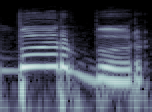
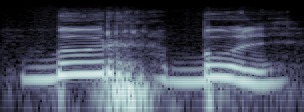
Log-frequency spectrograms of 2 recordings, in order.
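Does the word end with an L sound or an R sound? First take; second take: R sound; L sound. First: The word ends with an R sound. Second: The word ends with an L sound. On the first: This is how the breed name should be said. The speaker calls it right. "give me the correct pronunciation" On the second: This is how people commonly say it. The speaker calls it wrong. "we usually say what?"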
